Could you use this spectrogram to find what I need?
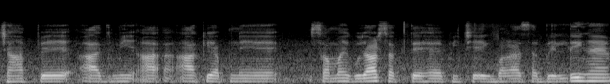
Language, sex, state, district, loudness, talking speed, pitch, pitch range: Hindi, male, Jharkhand, Ranchi, -21 LUFS, 145 wpm, 140 Hz, 135-145 Hz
